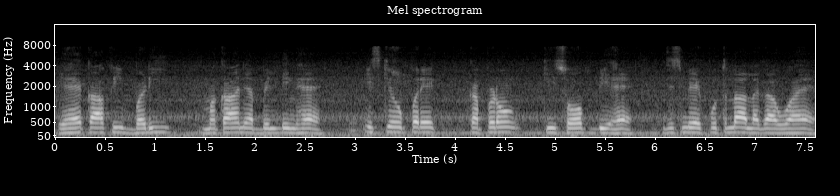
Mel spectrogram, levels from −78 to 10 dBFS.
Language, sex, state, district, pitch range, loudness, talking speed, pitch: Hindi, male, Rajasthan, Bikaner, 145-160 Hz, -14 LUFS, 160 wpm, 150 Hz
